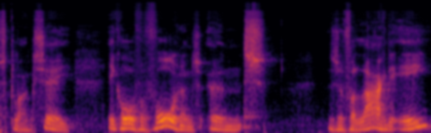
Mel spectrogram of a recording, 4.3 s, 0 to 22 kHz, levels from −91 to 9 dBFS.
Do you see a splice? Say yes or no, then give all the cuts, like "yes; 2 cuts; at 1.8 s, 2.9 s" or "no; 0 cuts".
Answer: yes; 1 cut; at 2.4 s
